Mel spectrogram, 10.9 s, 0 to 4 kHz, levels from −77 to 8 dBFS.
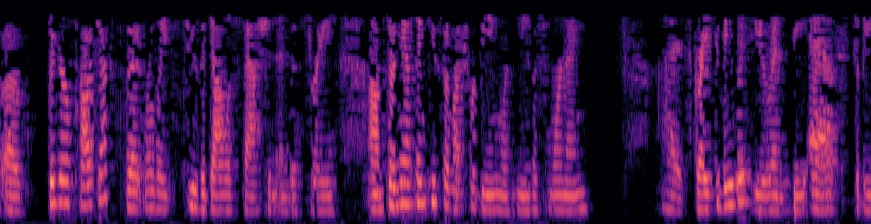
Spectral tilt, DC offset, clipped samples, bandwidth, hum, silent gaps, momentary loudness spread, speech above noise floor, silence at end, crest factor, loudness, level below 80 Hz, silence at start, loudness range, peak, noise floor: -10 dB/octave; under 0.1%; under 0.1%; 3.5 kHz; none; none; 11 LU; 30 dB; 0 s; 20 dB; -24 LUFS; -66 dBFS; 0 s; 4 LU; -6 dBFS; -54 dBFS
